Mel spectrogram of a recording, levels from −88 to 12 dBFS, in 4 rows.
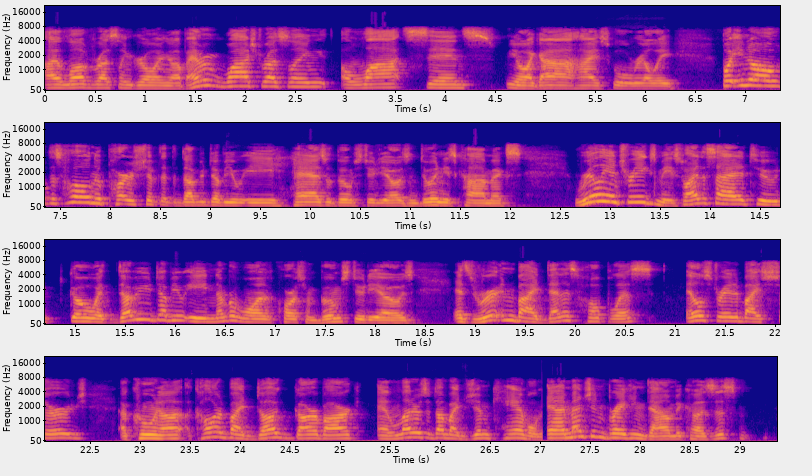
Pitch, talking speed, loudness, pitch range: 155 Hz, 170 wpm, -15 LUFS, 135-190 Hz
